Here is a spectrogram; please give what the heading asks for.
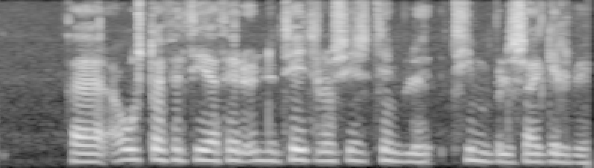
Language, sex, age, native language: Icelandic, male, 18-19, Icelandic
